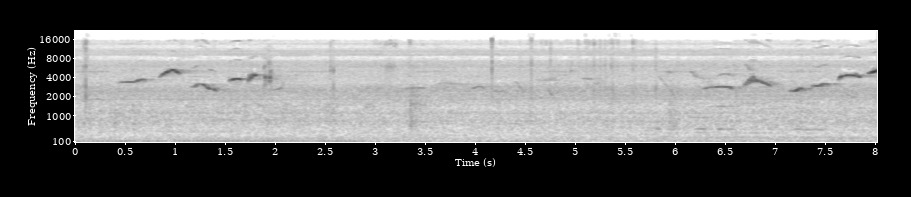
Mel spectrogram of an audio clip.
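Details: Wild Oriental magpie-robin (kacer) singing outdoors: clear, varied whistled phrases, some rising and some falling, in two bursts near the start and end, over steady low rumbling background noise.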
